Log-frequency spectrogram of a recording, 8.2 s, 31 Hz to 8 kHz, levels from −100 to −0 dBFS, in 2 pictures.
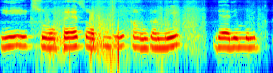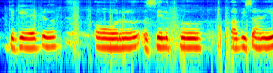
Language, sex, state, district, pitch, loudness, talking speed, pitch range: Hindi, female, Haryana, Charkhi Dadri, 225 Hz, -15 LUFS, 115 wpm, 215-235 Hz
